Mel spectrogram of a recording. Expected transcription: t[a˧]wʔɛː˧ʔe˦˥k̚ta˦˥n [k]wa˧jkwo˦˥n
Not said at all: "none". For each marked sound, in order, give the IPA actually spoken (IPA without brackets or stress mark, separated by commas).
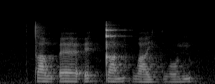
a˧, k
